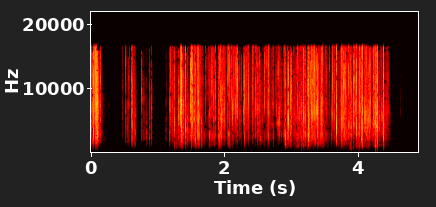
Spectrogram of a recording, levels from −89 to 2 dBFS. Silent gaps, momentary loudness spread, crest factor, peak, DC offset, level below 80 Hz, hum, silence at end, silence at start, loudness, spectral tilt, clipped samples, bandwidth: 0.28-0.47 s, 0.95-1.08 s; 15 LU; 32 dB; -2 dBFS; under 0.1%; under -90 dBFS; none; 0.45 s; 0 s; -30 LUFS; 9.5 dB/octave; under 0.1%; 17.5 kHz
